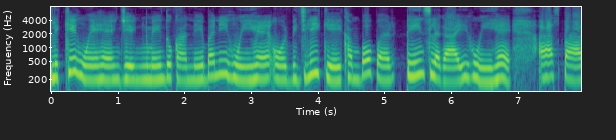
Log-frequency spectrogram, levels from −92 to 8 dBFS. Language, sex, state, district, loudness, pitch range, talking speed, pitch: Hindi, female, Chhattisgarh, Kabirdham, -13 LUFS, 195-225 Hz, 135 wpm, 205 Hz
